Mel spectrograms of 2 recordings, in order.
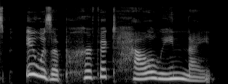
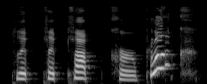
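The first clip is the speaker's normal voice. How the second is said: dropping treats; 4 dB louder, slower than usual. A narrator's reading. Mabel empties all her treats out, comic dropping sounds.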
